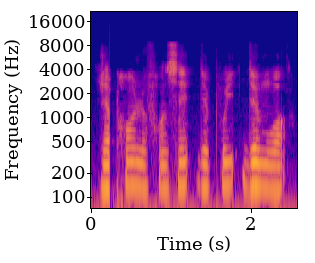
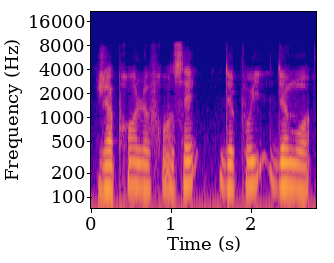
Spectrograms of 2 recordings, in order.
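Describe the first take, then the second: No difference in how they are said.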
